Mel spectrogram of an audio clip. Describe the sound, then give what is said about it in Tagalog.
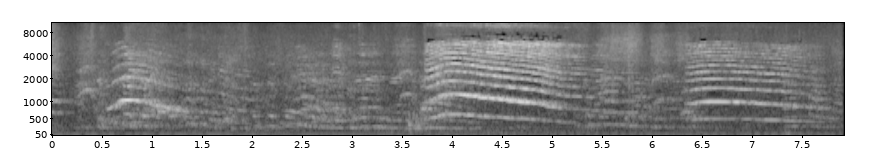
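Young children cry and wail in a room, their high, wavering sobs rising in loud bursts, with restless childish voices and background commotion throughout. “Dahil gusto ng Panginoon yung mga bata eh.”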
